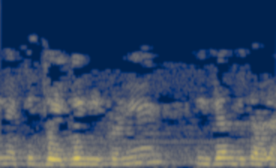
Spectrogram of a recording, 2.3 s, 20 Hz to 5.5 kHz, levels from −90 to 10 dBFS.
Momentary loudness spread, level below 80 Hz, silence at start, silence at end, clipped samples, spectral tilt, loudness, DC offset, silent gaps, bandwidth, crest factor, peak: 16 LU; -64 dBFS; 0 s; 0 s; under 0.1%; -12 dB/octave; -19 LUFS; under 0.1%; none; 4.5 kHz; 16 dB; -2 dBFS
